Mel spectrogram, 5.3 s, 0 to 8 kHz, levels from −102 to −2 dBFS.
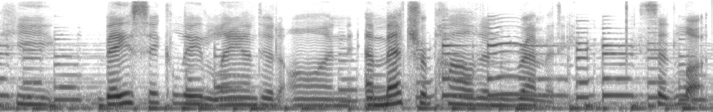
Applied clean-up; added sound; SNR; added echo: none; Electric guitar; 10 dB; none.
